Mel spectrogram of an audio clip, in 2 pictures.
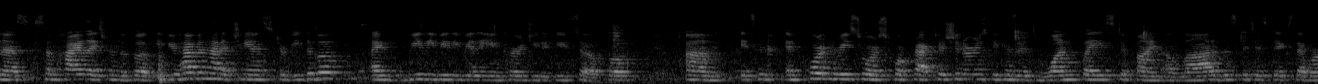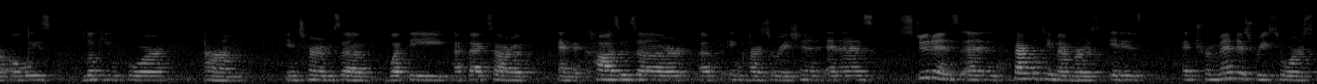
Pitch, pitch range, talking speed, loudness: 210 Hz, 200-220 Hz, 170 wpm, -41 LUFS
